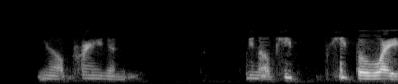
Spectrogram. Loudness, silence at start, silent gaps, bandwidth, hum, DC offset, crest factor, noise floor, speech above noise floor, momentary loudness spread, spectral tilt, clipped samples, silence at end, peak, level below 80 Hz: -23 LUFS; 0.4 s; none; 5.2 kHz; none; under 0.1%; 22 dB; -74 dBFS; 53 dB; 22 LU; -7.5 dB/octave; under 0.1%; 0 s; 0 dBFS; -78 dBFS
